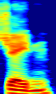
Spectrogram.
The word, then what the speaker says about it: JXDN: the JXDN, it's pronounced Jaden.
